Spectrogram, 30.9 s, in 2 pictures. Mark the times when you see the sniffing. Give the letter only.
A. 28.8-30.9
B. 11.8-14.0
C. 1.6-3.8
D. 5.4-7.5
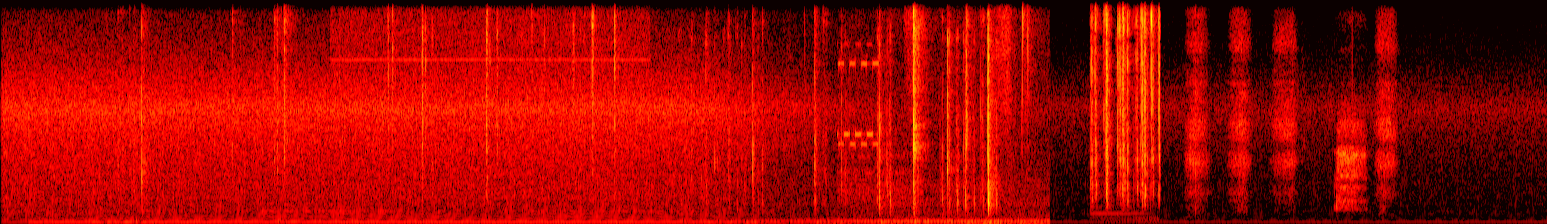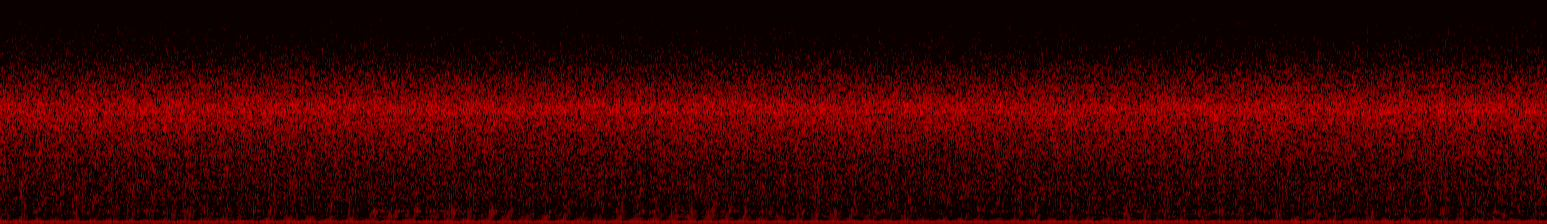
B.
